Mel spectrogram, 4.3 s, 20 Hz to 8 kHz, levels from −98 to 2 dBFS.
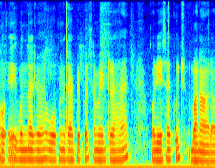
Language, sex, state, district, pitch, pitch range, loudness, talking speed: Hindi, male, Bihar, Araria, 120 Hz, 115-125 Hz, -18 LUFS, 250 wpm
